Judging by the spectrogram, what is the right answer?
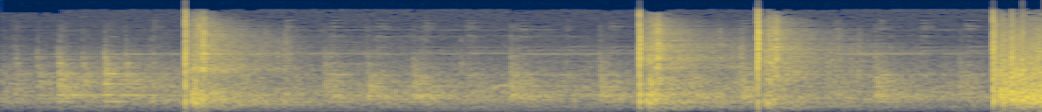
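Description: Miniature cannons on model sailing warships firing: four sharp bangs, one about a second in, two close together a little after three seconds, and the loudest near the end, each with a short echo.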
